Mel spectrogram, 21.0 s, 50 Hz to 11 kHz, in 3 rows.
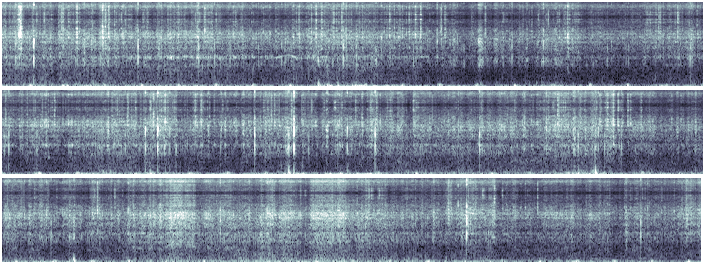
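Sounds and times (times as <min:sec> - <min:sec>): bike clicks and rattles: 0:00.0 - 0:21.0
bike tyres rumbling on dirt: 0:00.0 - 0:21.0
wind buffeting microphone: 0:00.0 - 0:21.0.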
